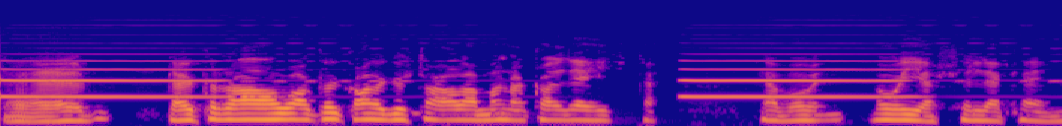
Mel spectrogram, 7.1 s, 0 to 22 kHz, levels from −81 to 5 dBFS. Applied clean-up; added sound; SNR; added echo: classical method spectral subtraction.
